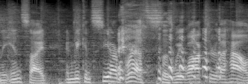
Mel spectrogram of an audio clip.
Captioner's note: laughs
